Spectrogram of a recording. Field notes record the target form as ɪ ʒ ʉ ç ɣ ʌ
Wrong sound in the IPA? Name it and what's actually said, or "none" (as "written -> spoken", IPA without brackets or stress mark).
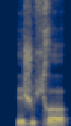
none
